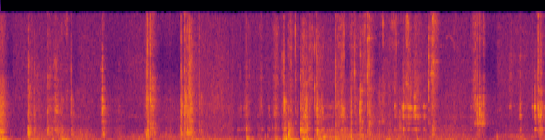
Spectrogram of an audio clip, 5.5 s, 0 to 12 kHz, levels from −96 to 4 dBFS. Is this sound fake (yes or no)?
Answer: no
